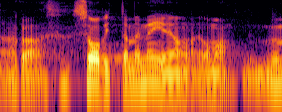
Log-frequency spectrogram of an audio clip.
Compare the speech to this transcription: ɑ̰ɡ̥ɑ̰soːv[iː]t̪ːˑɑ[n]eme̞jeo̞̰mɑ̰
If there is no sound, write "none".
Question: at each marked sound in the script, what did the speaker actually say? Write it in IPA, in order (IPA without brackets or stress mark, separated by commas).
i, m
